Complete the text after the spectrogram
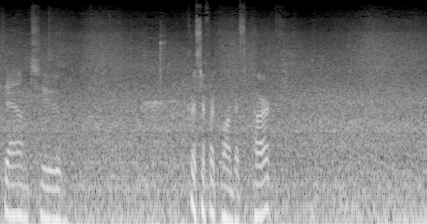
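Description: Traffic hums steadily on a nearby street.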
